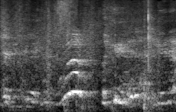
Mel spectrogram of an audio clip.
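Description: Young children's voices babbling and vocalising without clear words, with calls that rise and fall in pitch.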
